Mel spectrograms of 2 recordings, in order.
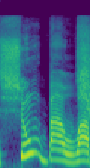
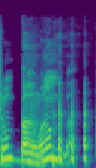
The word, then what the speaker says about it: Chumbawamba: E é chu, é, escreve Chumbawamba. Chumbawamba. – É, Wamba né? Chu, é, e aí... Chumbawamba.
